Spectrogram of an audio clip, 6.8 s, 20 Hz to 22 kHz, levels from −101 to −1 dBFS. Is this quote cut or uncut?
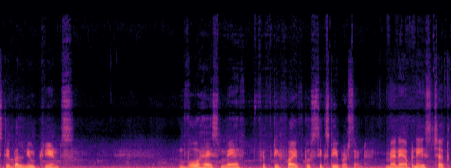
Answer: cut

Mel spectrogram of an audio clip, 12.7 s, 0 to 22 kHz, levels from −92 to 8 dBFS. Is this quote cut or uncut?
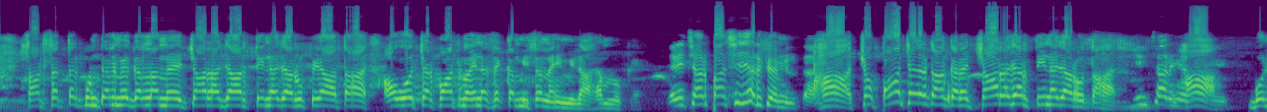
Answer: uncut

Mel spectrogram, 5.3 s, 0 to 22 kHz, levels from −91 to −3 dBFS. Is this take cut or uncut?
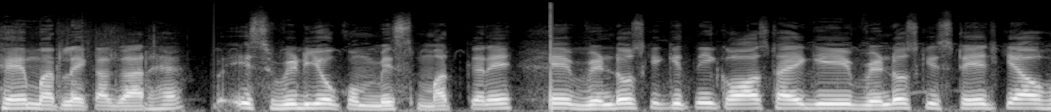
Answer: cut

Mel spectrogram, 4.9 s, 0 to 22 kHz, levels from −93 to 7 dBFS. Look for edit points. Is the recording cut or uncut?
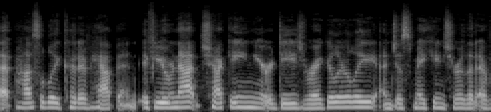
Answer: cut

